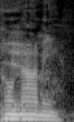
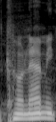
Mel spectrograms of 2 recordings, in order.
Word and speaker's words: Konami: Konami. I pronounce it Konami.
